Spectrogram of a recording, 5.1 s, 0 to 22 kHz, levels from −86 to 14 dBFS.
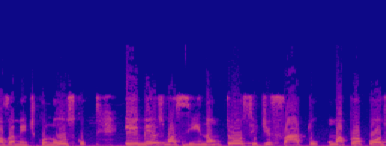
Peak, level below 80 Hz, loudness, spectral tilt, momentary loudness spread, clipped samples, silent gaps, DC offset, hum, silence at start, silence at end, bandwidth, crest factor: -16 dBFS; -48 dBFS; -30 LUFS; -3 dB/octave; 5 LU; under 0.1%; none; under 0.1%; none; 0 s; 0 s; 15 kHz; 14 dB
